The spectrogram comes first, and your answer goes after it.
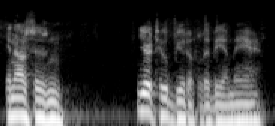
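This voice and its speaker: Wry, husky-voiced suitor, vintage radio. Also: male voice, deep voice, fast. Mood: smitten. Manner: wry, sarcastic. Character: wisecracking, jealous male suitor of a lady politician. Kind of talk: old-time radio comedy acting. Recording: muffled vintage radio recording.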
